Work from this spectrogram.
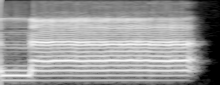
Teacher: আলিফ মদের হরফ ডানদিকের হরকতকে এক আলিফটা নিয়া পড়িতে হয় তো এই নুন খালি আলিফের সাথে এক আলিফ টানে পড়বো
